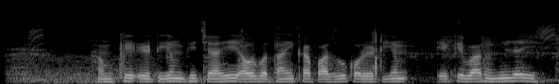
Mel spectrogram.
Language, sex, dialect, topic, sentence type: Bhojpuri, male, Western, banking, question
